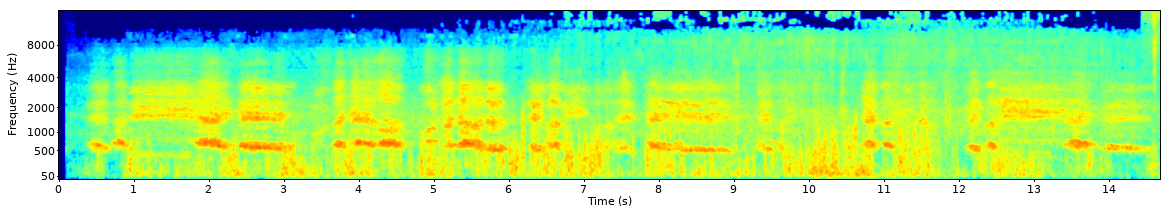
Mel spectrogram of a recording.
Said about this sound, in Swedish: Höjdpunkten var istället Frankfurts fans de var portade, men många reste ändå till Skottland, stod på en kulle utanför arenan i kylan och blåsten och sjöng sig hesa.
